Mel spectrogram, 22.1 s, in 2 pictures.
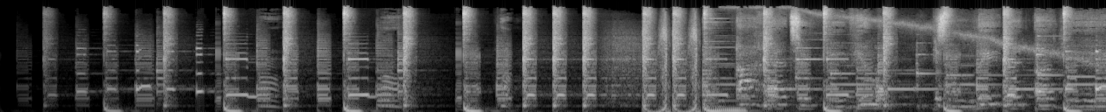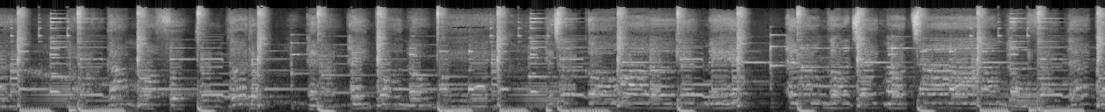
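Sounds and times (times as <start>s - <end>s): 
music mix at 100 bpm: 0.3s - 22.1s.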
